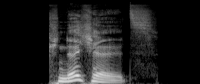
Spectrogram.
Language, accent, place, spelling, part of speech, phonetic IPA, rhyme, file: German, Germany, Berlin, Knöchels, noun, [ˈknœçl̩s], -œçl̩s, De-Knöchels.ogg
- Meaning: genitive of Knöchel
